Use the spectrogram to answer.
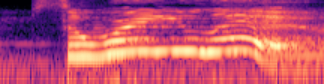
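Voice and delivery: high, chirpy boss voice; mock boss asking a question; imitating the boss. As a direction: pitch way up to mimic the clueless boss. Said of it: "She's like".

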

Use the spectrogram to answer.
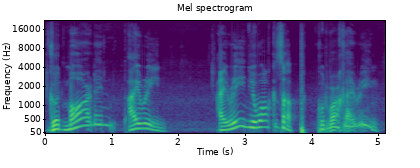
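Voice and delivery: squeaky, delighted wake-up call; the brain talking. Acted. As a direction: chirp it in a silly high voice. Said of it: "my brain will go".

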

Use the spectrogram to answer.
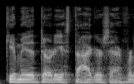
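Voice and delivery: ordinary delivery

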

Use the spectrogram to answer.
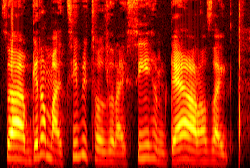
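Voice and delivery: ordinary delivery

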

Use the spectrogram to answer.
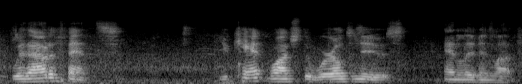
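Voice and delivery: ordinary delivery

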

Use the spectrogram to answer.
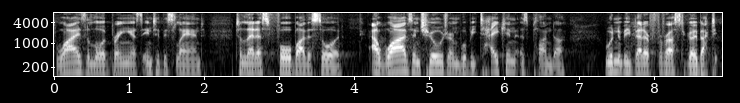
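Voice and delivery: soft, even Bible reading voice; scripture reading. Acted. Pastor reading Numbers to the church, soft reading. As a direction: read the passage quietly to the congregation. Reads scripture passage aloud.

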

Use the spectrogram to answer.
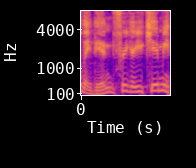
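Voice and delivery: ordinary talk

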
